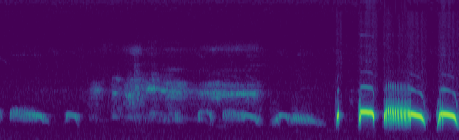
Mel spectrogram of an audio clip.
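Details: Morning calling by a decoy spotted dove used to draw in wild doves: soft, faint coos drift in first, then a loud close sequence of a sharp note, a hooted coo, a long rolling coo and a final falling coo.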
